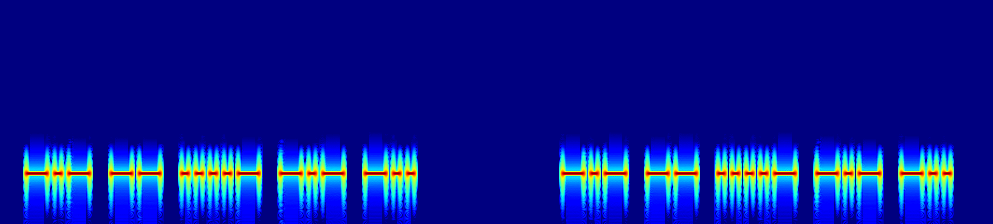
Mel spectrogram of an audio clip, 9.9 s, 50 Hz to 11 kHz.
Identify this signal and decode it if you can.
Morse code, heard as a keyed tone, about 17 wpm, 700 Hz. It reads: KM4KD KM4KD
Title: USA Call Signs - 5 Characters - Repeated 3x - 17wpm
